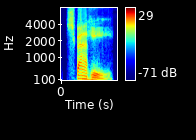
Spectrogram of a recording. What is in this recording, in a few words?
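"spahi", American English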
